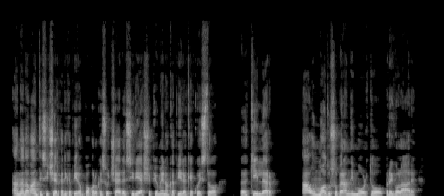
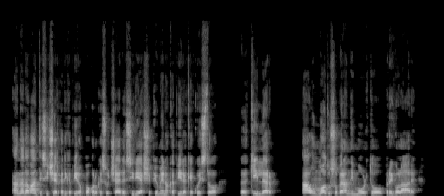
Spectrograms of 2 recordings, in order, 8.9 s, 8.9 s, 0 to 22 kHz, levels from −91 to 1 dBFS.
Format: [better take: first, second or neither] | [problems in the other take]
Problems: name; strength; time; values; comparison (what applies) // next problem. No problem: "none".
first | thin; very; fading below 600 Hz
